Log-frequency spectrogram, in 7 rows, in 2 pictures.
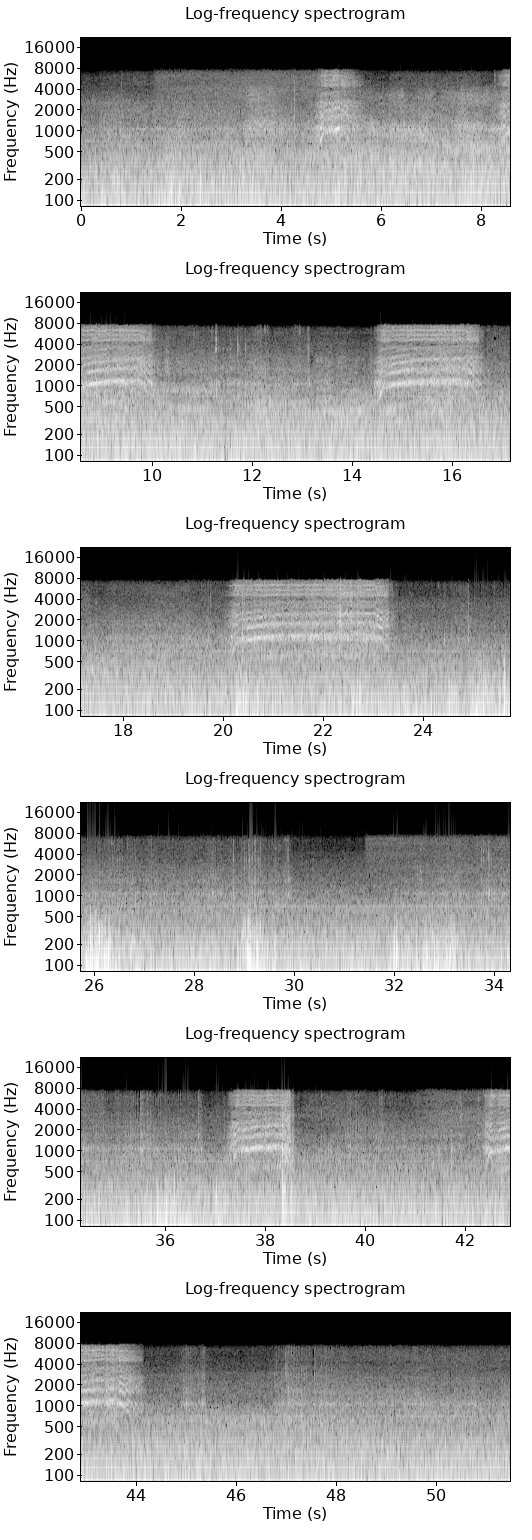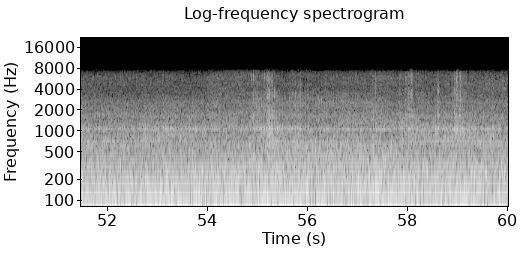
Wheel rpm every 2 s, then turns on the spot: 20, 20, 30, 10, 100, 20, 10, 110, 30, 20, 130, 100, 0, 20, 20, 0, 20, 20, 50, 40, 20, 90, 10, 10, 30, 20, 20, 20, 30, 20.
0-4 10-12 16-20 26-30 32-36 38-40 46-60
